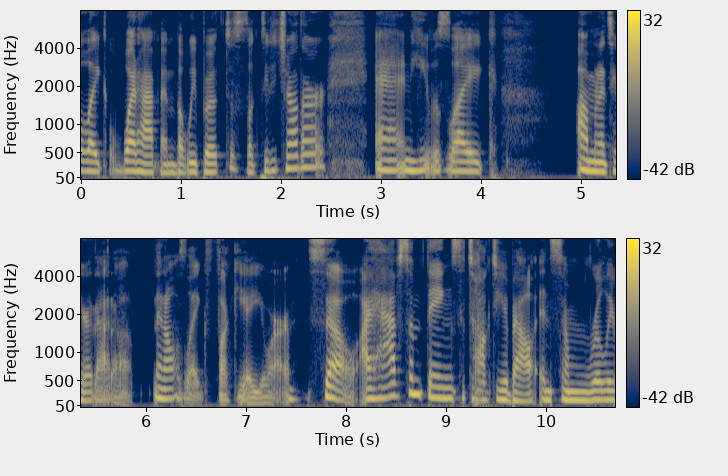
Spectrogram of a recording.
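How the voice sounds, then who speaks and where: A woman hosting a podcast, talking candidly and casually and telling stories in an animated, chatty way. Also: lowish voice, creaky, no room sound, clean studio sound. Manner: animated storytelling, acting out quoted reactions.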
